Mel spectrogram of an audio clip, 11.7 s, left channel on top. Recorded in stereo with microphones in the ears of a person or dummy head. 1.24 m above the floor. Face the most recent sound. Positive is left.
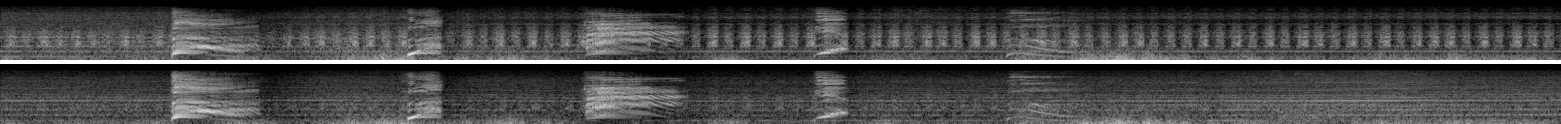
turn(degrees=-15)  # may be behind; listen again after turning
